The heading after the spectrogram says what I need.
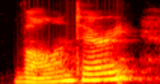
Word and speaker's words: voluntary: let's look at voluntary voluntary in this word we go back to first syllable stress ball on four syllables all together so long short short and again we have the vowel ah we have the schwa fallen tear and in this case the ary is the air diphthong I'm going to write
